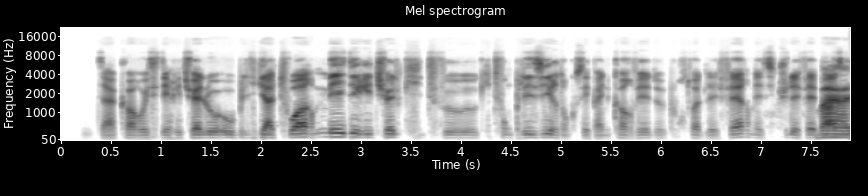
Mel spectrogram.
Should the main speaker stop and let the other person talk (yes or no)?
yes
